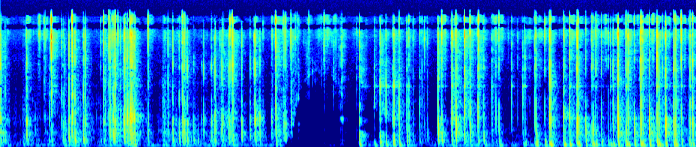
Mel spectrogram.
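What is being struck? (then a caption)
Plastic paddle hairbrush back. A purple plastic paddle hairbrush, with a hollow plastic back and bristles on the front, has its smooth back tapped and scratched with long nails. Dense, rapid clicky taps and scratchy crackles run throughout, with a brief near-silent pause around four seconds before the tapping resumes.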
